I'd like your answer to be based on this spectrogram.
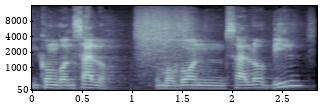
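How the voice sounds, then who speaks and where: A man's voice: medium pitch, a little slow, a bit bright, slight background noise. A man hosting a casual podcast chat, teasing and rambling with restarts. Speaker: podcast host.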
